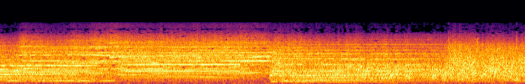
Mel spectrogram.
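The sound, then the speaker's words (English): Loud, sustained rumbling of storm thunder that rolls on without a break, shifting in tone partway through and again near the end, with no voices over it. “Storm, dear. No, not the storm.”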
